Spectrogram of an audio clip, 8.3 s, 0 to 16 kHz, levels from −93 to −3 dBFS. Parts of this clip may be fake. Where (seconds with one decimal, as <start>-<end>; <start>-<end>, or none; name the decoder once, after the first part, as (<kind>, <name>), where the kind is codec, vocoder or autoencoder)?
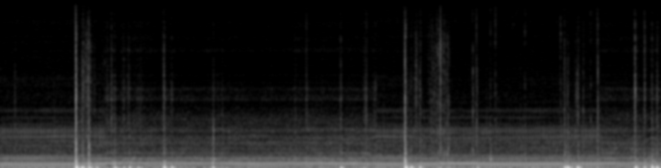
1.3-4.7 (codec, SNAC); 7.5-8.3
